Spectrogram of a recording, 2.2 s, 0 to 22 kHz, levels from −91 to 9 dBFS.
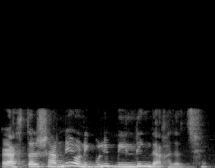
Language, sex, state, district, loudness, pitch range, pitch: Bengali, female, West Bengal, Cooch Behar, -18 LUFS, 225-275 Hz, 255 Hz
